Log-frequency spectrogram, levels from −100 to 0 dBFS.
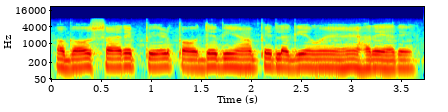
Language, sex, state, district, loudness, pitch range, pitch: Hindi, male, Uttar Pradesh, Lucknow, -13 LUFS, 125-135 Hz, 130 Hz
